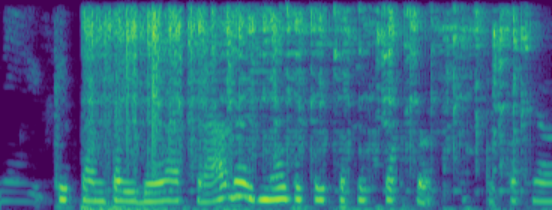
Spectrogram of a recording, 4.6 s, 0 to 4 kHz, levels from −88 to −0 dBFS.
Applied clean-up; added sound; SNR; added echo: classical method WPE with log-MMSE.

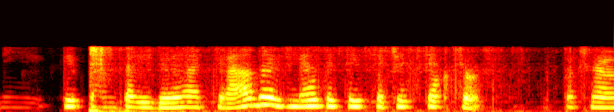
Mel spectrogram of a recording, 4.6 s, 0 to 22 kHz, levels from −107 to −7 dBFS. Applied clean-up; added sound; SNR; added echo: neural mask model DeepFilterNet 3.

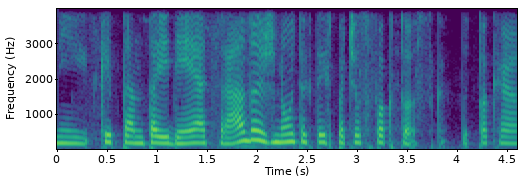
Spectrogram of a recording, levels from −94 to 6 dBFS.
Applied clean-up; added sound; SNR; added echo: none; none; none; none.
